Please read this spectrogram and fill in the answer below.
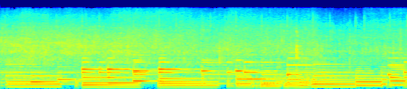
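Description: Sesame-crusted ahi tuna steaks sizzling as they sear in oil in a stainless steel frying pan, under background music with held notes that change about once a second.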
